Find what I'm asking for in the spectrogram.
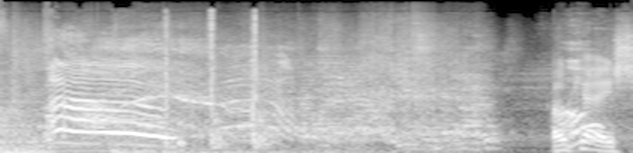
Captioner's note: chatter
